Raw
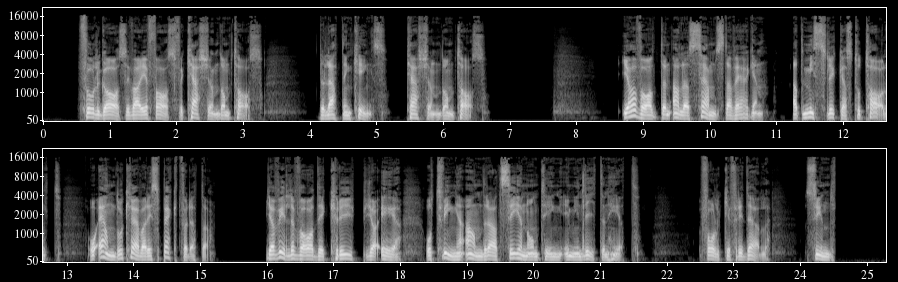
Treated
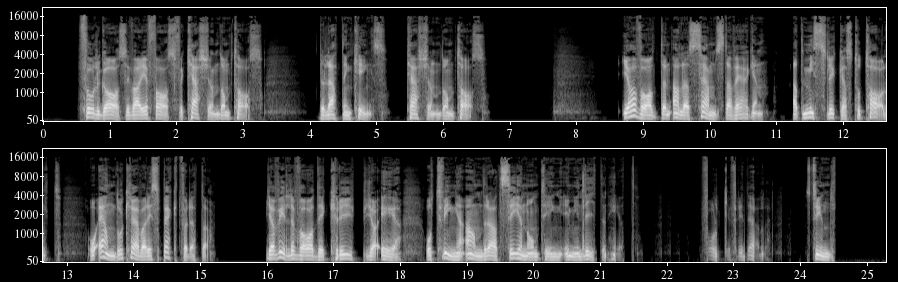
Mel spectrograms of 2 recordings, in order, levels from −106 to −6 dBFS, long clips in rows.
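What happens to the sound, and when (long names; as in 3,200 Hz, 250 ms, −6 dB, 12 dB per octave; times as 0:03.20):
0:20.95–0:24.20: tremolo with a ramp in dB swelling 7.2 Hz, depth 33 dB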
